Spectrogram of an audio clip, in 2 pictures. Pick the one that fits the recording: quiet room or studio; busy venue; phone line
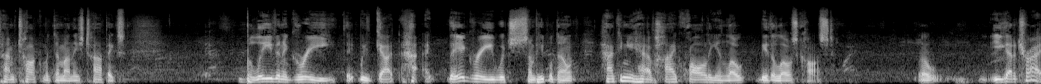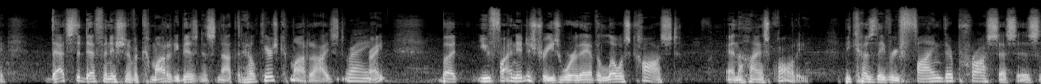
busy venue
